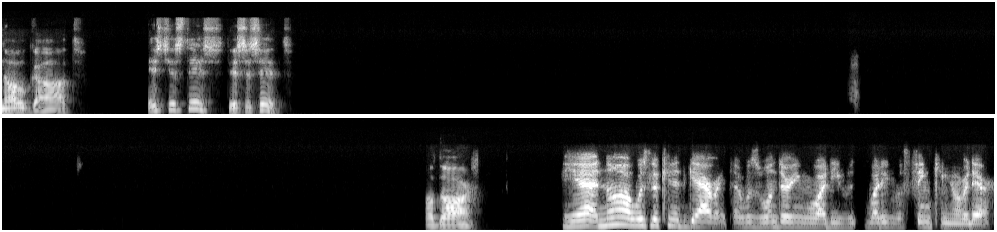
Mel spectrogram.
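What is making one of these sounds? A woman talks with animation over an online call.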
